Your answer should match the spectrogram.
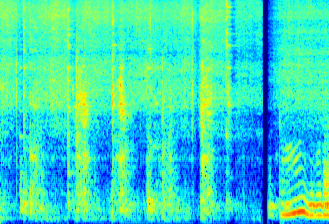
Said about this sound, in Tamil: அதையும் நல்லா வதக்கிறோம்.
